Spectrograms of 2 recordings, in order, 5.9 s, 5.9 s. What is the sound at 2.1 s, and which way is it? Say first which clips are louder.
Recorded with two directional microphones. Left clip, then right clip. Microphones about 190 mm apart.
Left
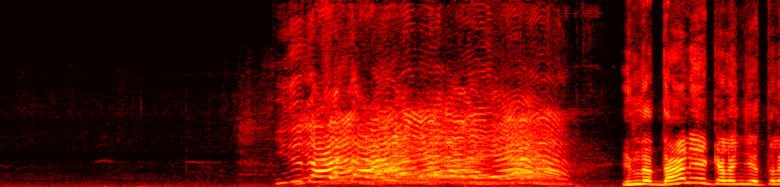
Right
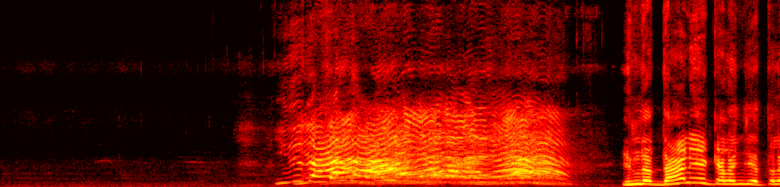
Children playing: right 2 dB; 50° left (ahead or behind).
